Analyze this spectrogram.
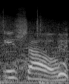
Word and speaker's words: Ixchel: Will you say your name for me so I can pronounce it correctly? It's Ixchel. Ixchel.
